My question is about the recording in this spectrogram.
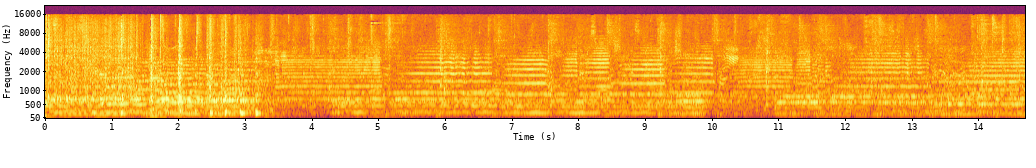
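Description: Marching band playing, its brass section in front: loud with drum hits for the first three seconds, then a softer passage of held brass chords.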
